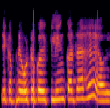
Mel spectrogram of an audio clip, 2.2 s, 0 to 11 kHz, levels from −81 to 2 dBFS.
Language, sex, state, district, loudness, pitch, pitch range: Hindi, female, Bihar, Darbhanga, -15 LUFS, 280 Hz, 270-285 Hz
